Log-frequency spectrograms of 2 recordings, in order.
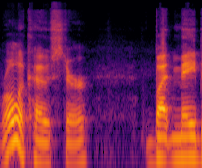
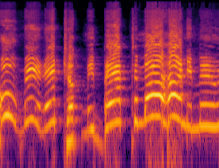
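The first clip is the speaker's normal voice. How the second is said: put-on, bad, very high, shrill, loud old-lady voice; 9 dB louder than usual. Imagining how she would react after the ride, bad elderly woman impression. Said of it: "that was a very bad impression of an elderly woman".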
